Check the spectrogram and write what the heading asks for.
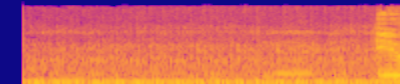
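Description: Coach's diesel engine idling steadily: an even low hum with a constant background rumble.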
